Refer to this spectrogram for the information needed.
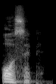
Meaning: individual (of an organism), specimen
- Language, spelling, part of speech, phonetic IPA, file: Russian, особь, noun, [ˈosəpʲ], Ru-особь.ogg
